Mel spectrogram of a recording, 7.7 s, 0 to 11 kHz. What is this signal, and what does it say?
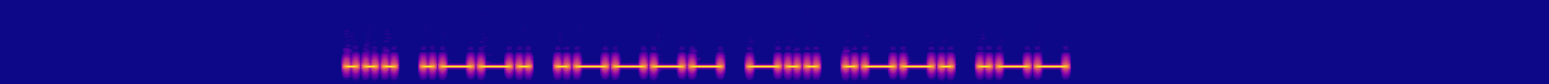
Morse code, heard as a keyed tone, about 25 wpm, 700 Hz. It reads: SP1DPW
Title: DXCC-100 Call Signs - 6 Characters - Repeated 2x - 25wpm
